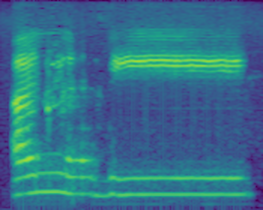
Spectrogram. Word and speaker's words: الذي: Can you try and pronounce it softly? Alladhi. Yeah, that's right.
